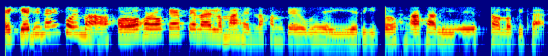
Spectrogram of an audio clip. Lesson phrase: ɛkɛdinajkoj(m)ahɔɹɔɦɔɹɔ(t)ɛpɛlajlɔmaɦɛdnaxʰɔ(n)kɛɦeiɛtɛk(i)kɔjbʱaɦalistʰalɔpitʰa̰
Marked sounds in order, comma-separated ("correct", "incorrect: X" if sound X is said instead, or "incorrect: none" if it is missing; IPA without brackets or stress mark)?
correct, incorrect: k, correct, correct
